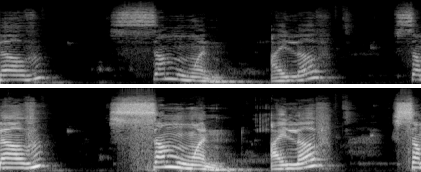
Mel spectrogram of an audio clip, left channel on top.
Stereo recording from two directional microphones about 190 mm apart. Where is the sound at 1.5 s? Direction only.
25° right (ahead or behind).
